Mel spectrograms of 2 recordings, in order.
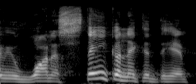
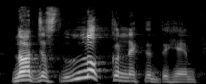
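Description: First: "stay" emphasized for contrast; stress on stay. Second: "look" punched louder; "look" stressed for contrast. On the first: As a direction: lean on "stay". Contrasts staying with merely looking connected. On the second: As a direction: hit "look" hard to dismiss it. Contrasts looking with truly staying connected. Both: Shown as a demonstration.

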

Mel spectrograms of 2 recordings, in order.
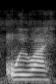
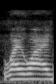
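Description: First: "ôi oai" with first syllable ôi; "ôi oai", two unlike syllables; misread word. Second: "oai oai" with both syllables alike; "oai oai", first syllable oai, not ôi; corrected reading. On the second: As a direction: say "oai oai", oai twice over. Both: Shown as a demonstration. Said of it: "Em nhìn nhầm thành ôi oai".

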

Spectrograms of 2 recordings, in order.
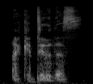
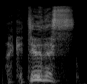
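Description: First: Breathless whisper to yourself; whispered self pep talk. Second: Self-encouragement up high; high-pitched self pep talk. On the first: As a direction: steel your nerve in a whisper. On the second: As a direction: coax yourself into it brightly. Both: Real, not acted.

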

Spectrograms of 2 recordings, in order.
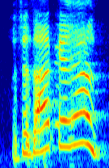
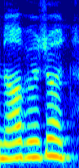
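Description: First: Much higher, much louder alarmed shout. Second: Said in the usual way. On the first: Acted. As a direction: shout at her for climbing up. Sibling climbing on her head. (telaşla bağırarak)

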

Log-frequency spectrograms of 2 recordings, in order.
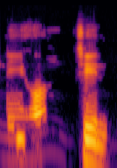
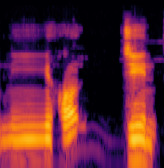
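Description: First: Said in the usual way. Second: Nihon জিন drawn out very slowly, syllable by syllable; slow teaching repeat. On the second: Shown as a demonstration. Teacher to students, repeating Nihon জিন very slowly.

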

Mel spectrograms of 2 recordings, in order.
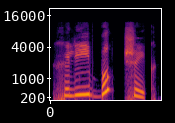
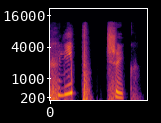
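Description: First: "Хлібчик" with a clearly voiced б before ч; voiced consonant. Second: "хлібчик" with п instead of б; devoiced consonant. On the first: Teacher offering pupils the first choice, voiced consonant. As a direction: sound out б in "Хлібчик", slowly. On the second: Teacher offering pupils the second choice, devoiced consonant. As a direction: say "хлібчик" slowly as khlip-chyk. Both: Shown as a demonstration. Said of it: "чи хлібчик?".

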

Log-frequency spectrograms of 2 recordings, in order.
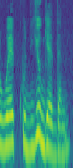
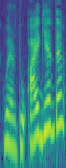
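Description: First: Contrastive stress on "you". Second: Contrastive stress on "I". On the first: Vlogger turning the question back to the viewer, stress on "you". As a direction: lean on "you" to set it against "I". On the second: Vlogger picking apart a viewer's question, stress on "I". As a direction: lean on "I" to set it against "you". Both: Real, not acted. Corrects who the question is about.

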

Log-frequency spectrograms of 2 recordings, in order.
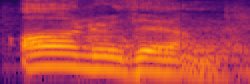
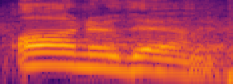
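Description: The two takes are said the same way.

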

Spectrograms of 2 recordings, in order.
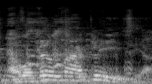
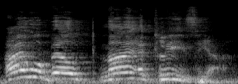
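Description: First: Hammed-up Transylvanian count voice through a laugh; mock Transylvanian accent. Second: "ecclesia" said slowly as eh-KLEE-zee-uh; careful pronunciation. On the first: Preacher joking ecclesia sounds Transylvanian, mock Transylvanian accent. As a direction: joke the word "ecclesia" in a Transylvanian vampire accent. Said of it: "Sounds kinda like Transylvania".

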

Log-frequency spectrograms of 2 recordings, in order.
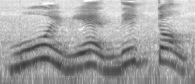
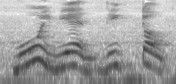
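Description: No difference in how they are said.

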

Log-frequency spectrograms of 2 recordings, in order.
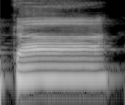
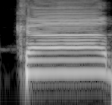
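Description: First: "ka" with a heavy, backed a; thick ka, wrong. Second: "Ka" with a thin, front a, held long. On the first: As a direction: thicken the a of "ka" like a mistaken reading. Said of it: "Ka bukan ka". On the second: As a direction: say "Ka" lightly, tongue relaxed. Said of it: "Jadi dibaca tipis semuanya, rileks". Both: Shown as a demonstration.

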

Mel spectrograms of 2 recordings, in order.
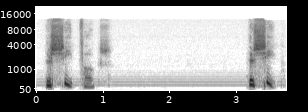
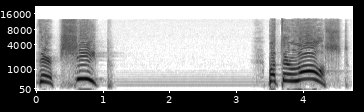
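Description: First: Much softer and lower, almost spoken to himself; hushed quotation. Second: Louder, higher, slowing hard on lost; booming proclamation. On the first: Preacher repeating Jesus' words to the church, hushed. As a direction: let it fall to a near hush. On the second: Preacher quoting Jesus to the congregation, booming. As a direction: preach it out to the whole room. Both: Acted.

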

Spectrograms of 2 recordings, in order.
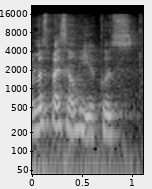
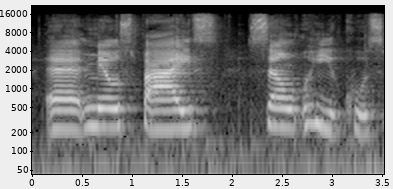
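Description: First: Said in the usual way. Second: "meus pais são ricos" drawn out slowly, word by word; slow dictation. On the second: Pretend. Player types her claim "meus pais são ricos" to the girls, slowly dictating. Escreve no chat, falando devagar.

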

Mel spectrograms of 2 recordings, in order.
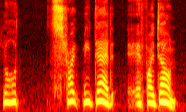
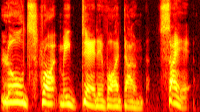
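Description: First: Put-on high, slow, halting child's voice; small high boy's voice, haltingly obeying; frightened boy repeating. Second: Slow growling order, higher and louder; menacing growl, punched hard at the end; growled command. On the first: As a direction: repeat the oath timidly, pitched well up. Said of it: "I repeated". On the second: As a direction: growl the oath as a threatening man. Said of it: "the man growled". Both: A narrator's reading.

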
